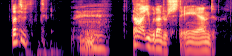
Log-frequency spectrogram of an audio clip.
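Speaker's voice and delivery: soft, crestfallen, dejected murmur. Leon, scolded by the player for throwing rocks, answers: dejected, as Leon. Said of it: "He's all like dejected".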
